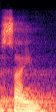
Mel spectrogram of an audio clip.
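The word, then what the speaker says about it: sin: दिख तो रहा है ये सिन, पर इसको प्रोनाउंस किया जाता है साइन।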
